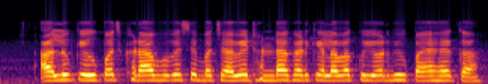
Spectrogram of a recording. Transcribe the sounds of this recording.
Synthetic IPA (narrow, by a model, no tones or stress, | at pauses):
aːlukeuːpəɾt͡ʃkʰəɾaːbɦoːwesebət͡ʃaːweʈʰə̃ɳɖaɡʱəɽkeɐlaːʋakoːiɔːɾbʱiʊpaːjaɦɛkaː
